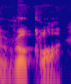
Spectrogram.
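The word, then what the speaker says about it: Wrocław: de rlw na Polônia eu acho que fala rlw w r o c l com corte no meio AW vou tentar pronunciar da melhor forma Universidade de R claw E eles encontraram ferramentas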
